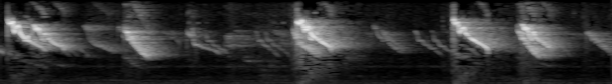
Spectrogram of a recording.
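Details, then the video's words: Breeding-condition female white-eye calling for a male, uttering bright, high descending squeaky notes, often doubled, in bursts roughly every second, with occasional sharp clicks and a low background hum. "Suara Burung Pleci Betina Birahi Memanggil Jantan"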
